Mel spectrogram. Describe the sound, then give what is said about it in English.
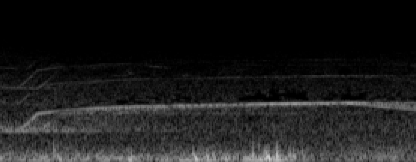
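An ambulance siren near the White House, with a single tone that jumps upward early and then holds a long, steady wail over a low background rumble. “That's just an ambulance. Ambulances have the loudest damn sirens. They're so annoying.”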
